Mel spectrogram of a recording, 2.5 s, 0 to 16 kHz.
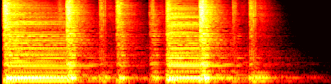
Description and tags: Rhythmguitar Gmin P114
Pure rhythmguitar acid-loop at 120 BPM
120-bpm, acid, guitar, loop, rhythm, rhythmguitar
